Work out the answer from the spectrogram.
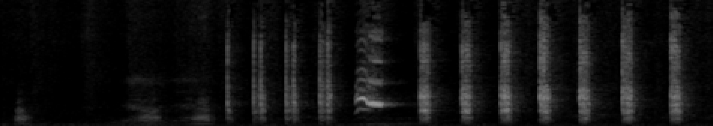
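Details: Javan myna in the morning: soft low notes lead into a steady series of harsh, clipped rasping calls repeated about four times a second, with one bright whistled slur in the middle.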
